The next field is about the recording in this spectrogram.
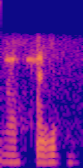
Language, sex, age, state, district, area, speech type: Marathi, male, 18-30, Maharashtra, Wardha, rural, conversation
